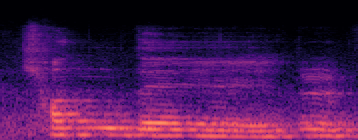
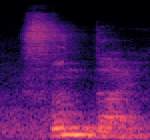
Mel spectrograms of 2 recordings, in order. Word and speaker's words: 현대: 저희가 그 테이트랑 국립현대미술관이랑 그다음에 라크마랑 10년 파트너십을 어나운스 했을 때 BBC에서는 현대를 발음을 정정을 해주더라고요. 사람들이 훈다이 했는데 not 훈다이, 현대.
